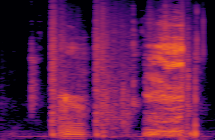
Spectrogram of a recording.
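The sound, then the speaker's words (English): Three short, raspy grunts from a video game pig come in quick succession, fairly loud, the last one slightly squealier, with no talking over them. “Now, do you want to get the pig, or have you forgotten about the pig?”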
